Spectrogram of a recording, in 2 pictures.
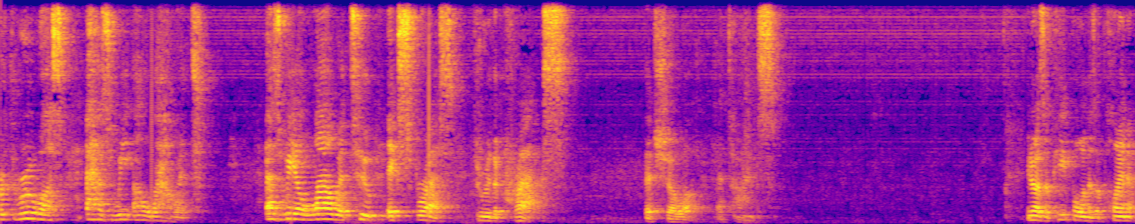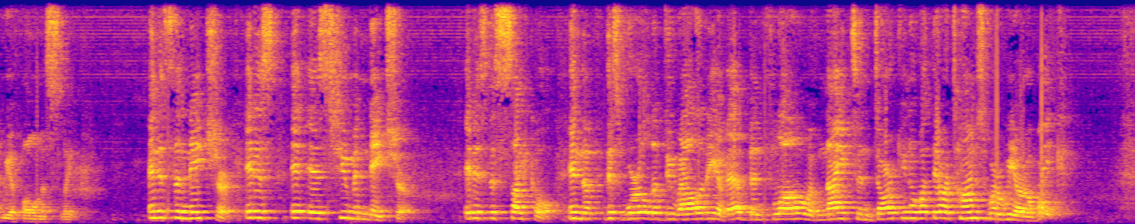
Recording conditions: large echoing room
